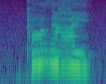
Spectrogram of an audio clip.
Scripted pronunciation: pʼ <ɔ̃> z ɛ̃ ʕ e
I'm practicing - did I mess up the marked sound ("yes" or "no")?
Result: no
